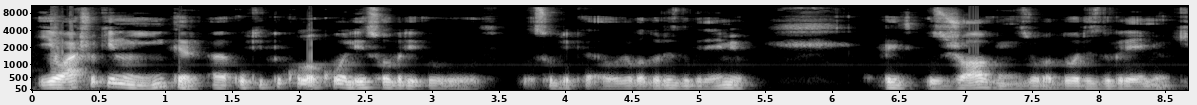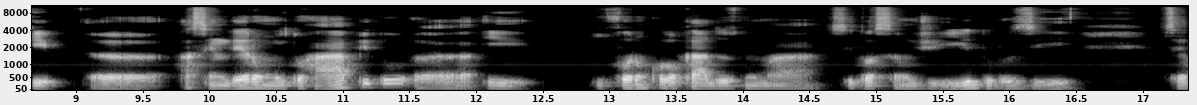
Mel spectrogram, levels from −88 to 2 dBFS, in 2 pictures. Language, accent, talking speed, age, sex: Portuguese, Brazilian, 140 wpm, 30-49, male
